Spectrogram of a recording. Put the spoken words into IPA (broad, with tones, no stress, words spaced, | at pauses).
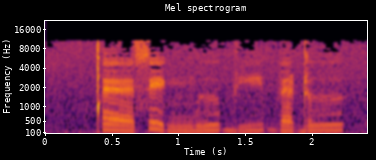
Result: ǃɛː˧˩se˥˩ ŋ͡mɯː˩˥biː˩˥ bɛ˧˩ɖɯ˧˥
